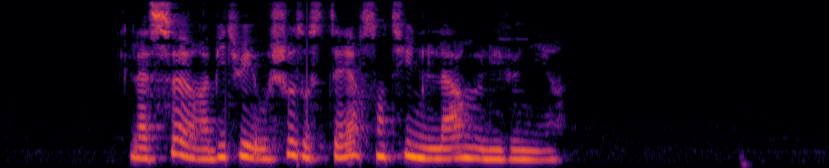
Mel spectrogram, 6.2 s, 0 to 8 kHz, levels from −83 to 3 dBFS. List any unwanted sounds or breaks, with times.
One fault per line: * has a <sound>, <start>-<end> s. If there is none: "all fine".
all fine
